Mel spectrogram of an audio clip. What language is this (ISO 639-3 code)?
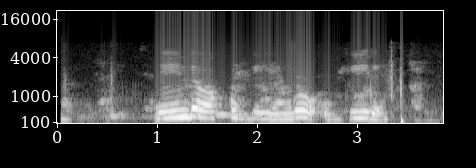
kin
